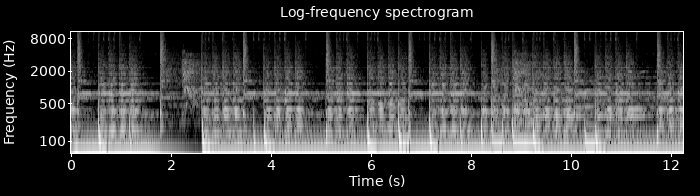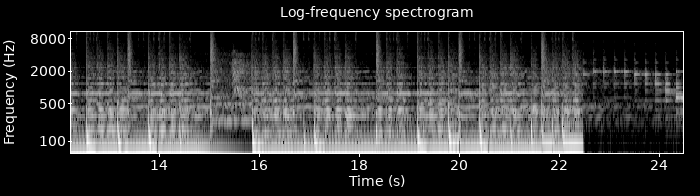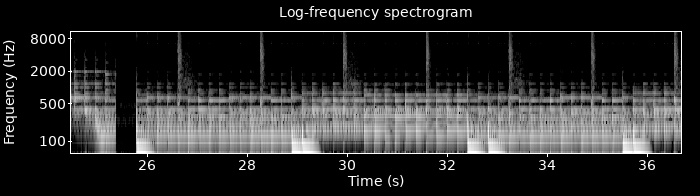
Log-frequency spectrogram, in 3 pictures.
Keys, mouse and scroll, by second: 15.2 ctrl+u, 18.6 ctrl+z, 18.8 right click, 23.7 ctrl+z, 30.0 ctrl+z, 33.6 ctrl+z, 34.4 ctrl+z, 35.5 ctrl+z.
